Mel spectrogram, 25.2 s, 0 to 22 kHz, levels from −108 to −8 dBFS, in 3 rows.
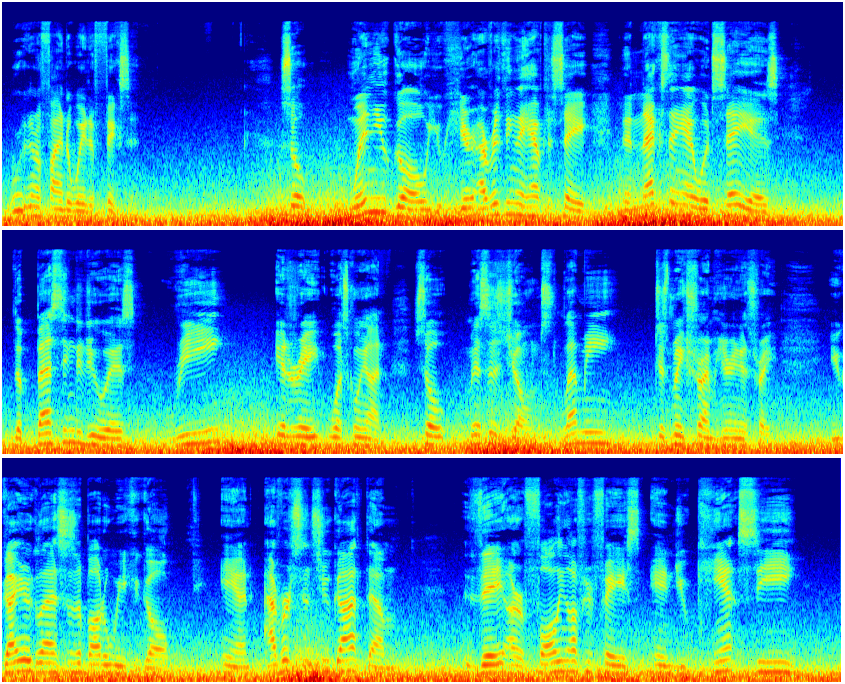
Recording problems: wind noise on the microphone; heavy; 5 dB below the speech

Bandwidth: 15 kHz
